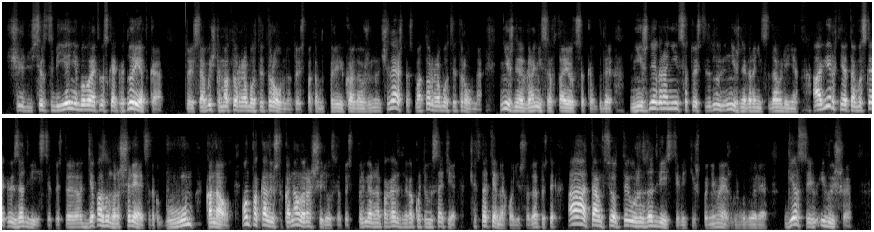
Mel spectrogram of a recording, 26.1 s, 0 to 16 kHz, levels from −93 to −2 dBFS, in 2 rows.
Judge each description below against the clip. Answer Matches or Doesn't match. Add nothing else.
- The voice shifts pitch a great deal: Matches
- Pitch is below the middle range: Doesn't match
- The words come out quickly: Matches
